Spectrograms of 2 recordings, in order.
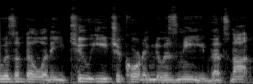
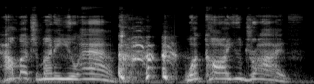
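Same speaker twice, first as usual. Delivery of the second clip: very high, shrill, loud put-on Chinese accent; 12 semitones higher, 5 dB louder than usual. The speaker retells a woman's impersonation of city people: imitating her thick-accented impersonation. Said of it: "she does this impersonation".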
